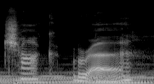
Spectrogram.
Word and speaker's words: chakra: like chocolate, not shock. Oh, I can't even say it. And then if you really want to get the correct Sanskrit pronunciation, it's chakra, and you're supposed to roll your R, and I am not very good at that.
